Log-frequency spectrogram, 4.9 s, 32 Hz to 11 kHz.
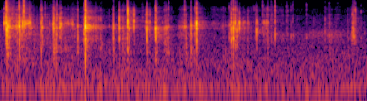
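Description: Plastic clicks and scraping from a Vivitar VPT2457 tripod's removable quick-release plate being handled and fitted back into its spring-loaded clamp: a quick run of small clicks for about three seconds.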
